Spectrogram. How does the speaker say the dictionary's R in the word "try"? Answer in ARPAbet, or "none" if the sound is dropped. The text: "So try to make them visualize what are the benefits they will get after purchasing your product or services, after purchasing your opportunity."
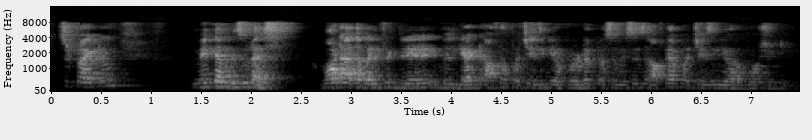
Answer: R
